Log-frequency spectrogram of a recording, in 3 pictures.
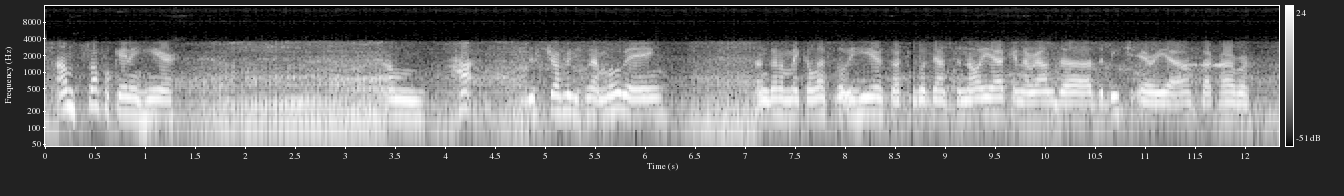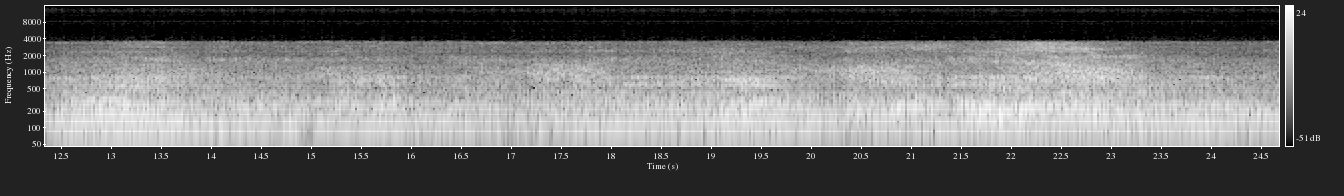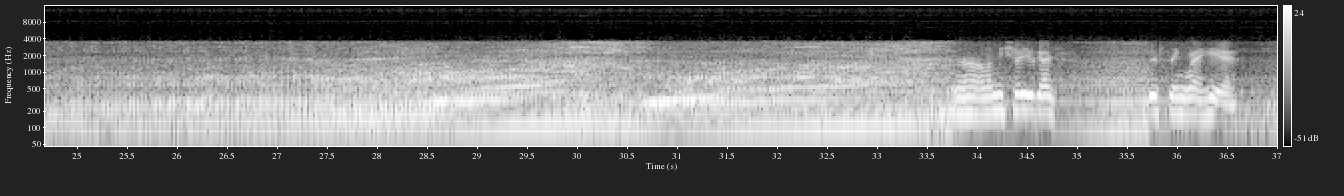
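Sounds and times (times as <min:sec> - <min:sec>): motorcycle engine running: 0:12.1 - 0:20.2, 0:23.4 - 0:28.3.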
